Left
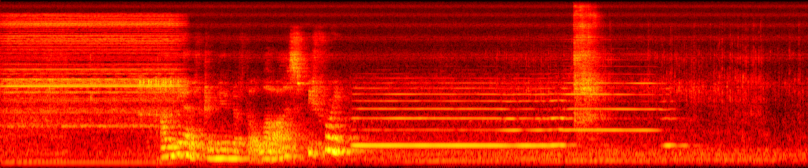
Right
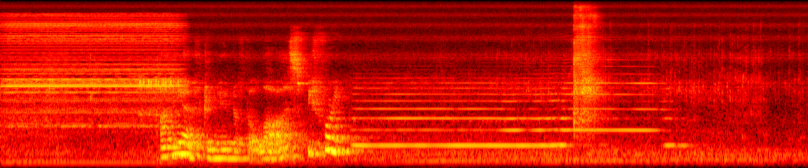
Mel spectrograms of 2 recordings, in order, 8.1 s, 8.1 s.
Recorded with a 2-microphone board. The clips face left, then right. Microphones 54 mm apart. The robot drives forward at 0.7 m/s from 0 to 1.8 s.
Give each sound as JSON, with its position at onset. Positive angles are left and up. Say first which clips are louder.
{"t": 1.6, "sound": "a woman speaking", "louder": "right 2 dB", "side_deg": -15, "distance_m": 1.4}
{"t": 3.5, "sound": "a flute", "louder": "left 3 dB", "side_deg": 15, "distance_m": 0.9}
{"t": 5.7, "sound": "chewing", "louder": "right 1 dB", "side_deg": -75, "distance_m": 1.3}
